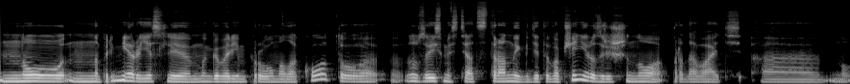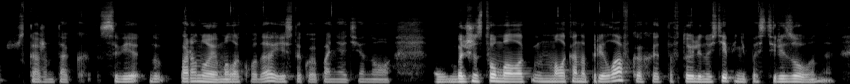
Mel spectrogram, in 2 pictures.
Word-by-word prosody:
Ну, 145 Hz, -1 st, +6 dB
например, 160 Hz, +4 st, +2 dB
если 140 Hz, -2 st, +1 dB
мы 130 Hz, +1 st, -4 dB
говорим 130 Hz, -1 st, +1 dB
про 125 Hz, 0 st, -1 dB
молоко, 125 Hz, -, -2 dB
то, 135 Hz, -, -3 dB
ну, 150 Hz, 0 st, -4 dB
в -, -, -8 dB
зависимости 150 Hz, -2 st, +1 dB
от 125 Hz, -1 st, -2 dB
страны. 140 Hz, +1 st, 0 dB
Где-то 135 Hz, +3 st, -3 dB
вообще 130 Hz, -, 0 dB
не 210 Hz, -, +3 dB
разрешено 135 Hz, -2 st, -1 dB
продавать, 60 Hz, 0 st, -8 dB, 0.2 s
э, 115 Hz, -2 st, -10 dB
ну -, -, -12 dB
скажем 115 Hz, 0 st, -8 dB
так, 115 Hz, -1 st, -11 dB
све 130 Hz, 0 st, -1 dB
ну, 130 Hz, -2 st, -7 dB
парное 135 Hz, -4 st, +2 dB
молоко. 120 Hz, 0 st, -3 dB
Да, 150 Hz, +6 st, +2 dB
есть 125 Hz, -2 st, -3 dB
такое -, -, -7 dB
понятие. 115 Hz, 0 st, -10 dB
Но, 115 Hz, -1 st, -10 dB, 0.4 s
большинство 130 Hz, +6 st, +3 dB
моло 125 Hz, -2 st, +5 dB
молока 135 Hz, -1 st, -1 dB
на 125 Hz, -, -1 dB
прилавках- 140 Hz, +2 st, +1 dB
это 125 Hz, 0 st, -7 dB
в -, -, -21 dB
той 135 Hz, -, +4 dB
или 130 Hz, -, +2 dB
иной 120 Hz, -1 st, -1 dB
степени 135 Hz, -1 st, +1 dB
пастеризованное. 130 Hz, +3 st, -1 dB
130 Hz, 150 wpm, -22 LUFS, 125-140 Hz, 0.4 s, Ну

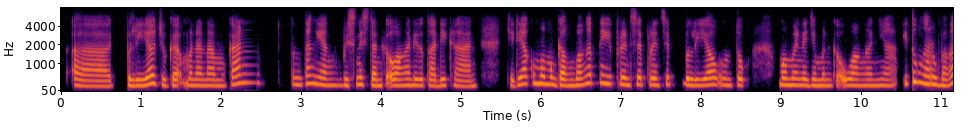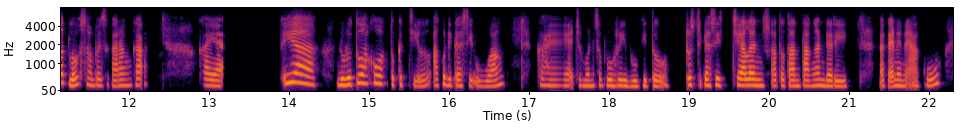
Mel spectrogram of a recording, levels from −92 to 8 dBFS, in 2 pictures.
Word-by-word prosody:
eee, 195 Hz, -3 st, 0 dB, 0.2 s
beliau 225 Hz, +4 st, +5 dB
juga 220 Hz, -4 st, 0 dB
menanamkan 225 Hz, +7 st, -1 dB, 0.4 s
tentang 250 Hz, +3 st, -1 dB
yang 235 Hz, -4 st, +1 dB
bisnis 235 Hz, +3 st, 0 dB
dan 215 Hz, -2 st, +3 dB
keuangan 215 Hz, +1 st, +2 dB
itu 220 Hz, -1 st, +1 dB
tadi, 210 Hz, 0 st, +1 dB
kan. 195 Hz, -2 st, -3 dB, 0.4 s
Jadi 205 Hz, +3 st, -1 dB
aku 275 Hz, -, -6 dB
memegang 235 Hz, -6 st, +3 dB
banget 280 Hz, +8 st, +1 dB
nih, 285 Hz, -2 st, +3 dB
prinsip-prinsip 245 Hz, 0 st, +1 dB
beliau 230 Hz, +1 st, +3 dB
untuk 225 Hz, -1 st, 0 dB, 0.4 s
memenejemen 220 Hz, -2 st, +2 dB
keuangannya. 215 Hz, -1 st, -1 dB
Itu 345 Hz, +5 st, +3 dB
ngaruh 270 Hz, -5 st, +4 dB
banget 275 Hz, +8 st, +2 dB
loh 210 Hz, -, +4 dB
sampe 225 Hz, -3 st, -4 dB
sekarang, 210 Hz, +2 st, -4 dB
Kak, 235 Hz, +4 st, -1 dB, 0.7 s
kayak 210 Hz, -3 st, 0 dB, 0.8 s
iya, 300 Hz, -4 st, +4 dB, 0.3 s
dulu 235 Hz, +2 st, +5 dB
tuh 305 Hz, +3 st, +2 dB
aku 285 Hz, +1 st, -4 dB
waktu 270 Hz, -3 st, -3 dB
kecil, 245 Hz, -, -7 dB, 0.2 s
aku 220 Hz, -, -5 dB
dikasih 210 Hz, -2 st, -3 dB
uang 190 Hz, +3 st, -3 dB, 0.5 s
kayak 210 Hz, -2 st, -5 dB
cuman 205 Hz, -1 st, -4 dB
Rp10.000 205 Hz, -3 st, -1 dB
gitu, 200 Hz, +2 st, -2 dB, 0.2 s
terus 245 Hz, -, +2 dB
dikasih 220 Hz, 0 st, 0 dB
challenge 220 Hz, -2 st, +3 dB
atau 205 Hz, +2 st, -4 dB
tantangan 200 Hz, +1 st, 0 dB
dari 190 Hz, -1 st, 0 dB, 0.4 s
kakek-nenek 200 Hz, +2 st, 0 dB
aku, 230 Hz, +8 st, -4 dB
220 Hz, 135 wpm, -22 LUFS, 210-245 Hz, 0.8 s, beliau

